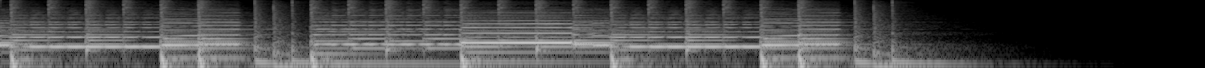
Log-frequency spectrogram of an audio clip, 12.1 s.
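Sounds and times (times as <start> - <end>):
saxophone study: 0.0 - 8.7.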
